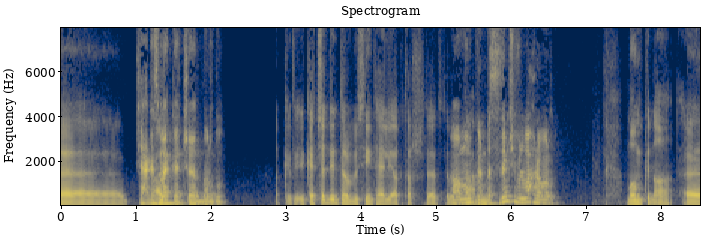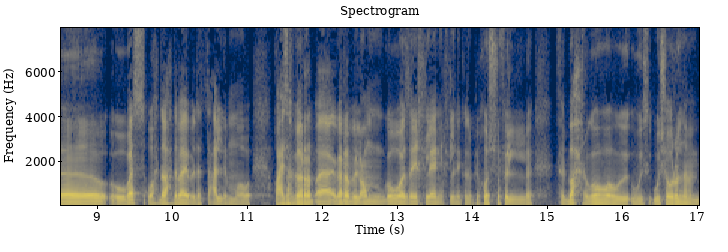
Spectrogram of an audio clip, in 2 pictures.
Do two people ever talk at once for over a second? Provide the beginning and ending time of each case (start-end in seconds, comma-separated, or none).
none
